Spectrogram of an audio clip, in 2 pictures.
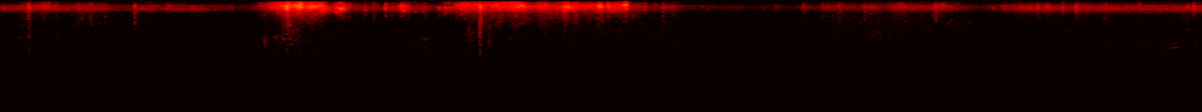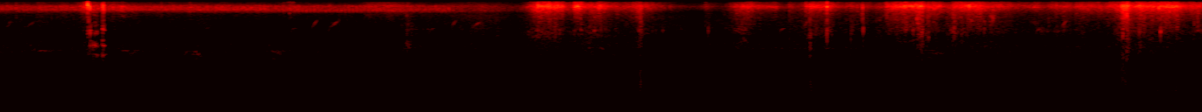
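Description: Quiet footsteps and the rustle of dry grass and weeds brushing past, in short scattered bursts with near silence between.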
